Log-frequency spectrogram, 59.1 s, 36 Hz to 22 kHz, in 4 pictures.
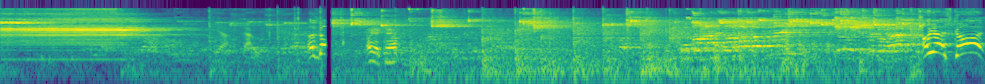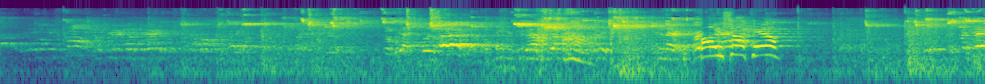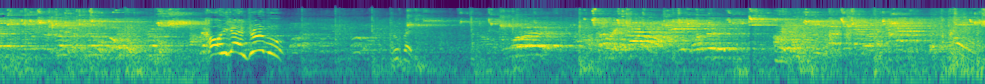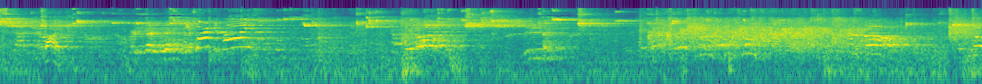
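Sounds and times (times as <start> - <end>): shoes squeaking: 0.0 - 14.3, 17.0 - 25.8, 26.7 - 33.7, 34.6 - 55.6, 57.3 - 59.0
spectators' voices echoing: 0.1 - 4.8, 5.6 - 26.8, 28.7 - 35.8, 53.9 - 59.0
basketball bouncing on hardwood: 8.6 - 10.2.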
